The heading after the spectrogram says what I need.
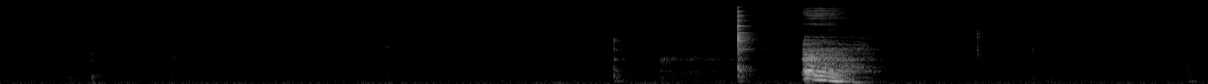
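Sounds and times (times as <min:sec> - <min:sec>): cutlery clicking on a plate: 0:07.4 - 0:07.6.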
